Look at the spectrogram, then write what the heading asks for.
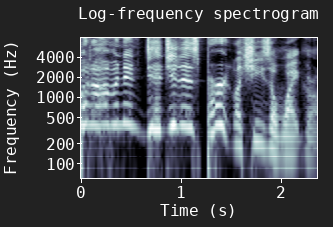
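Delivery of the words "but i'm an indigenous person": put-on very high, drunken protesting yell. Retelling a drunk woman yelling during a breathalyzer test; retelling her yelling. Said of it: "And she's yelling".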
